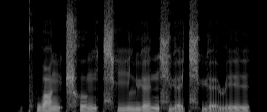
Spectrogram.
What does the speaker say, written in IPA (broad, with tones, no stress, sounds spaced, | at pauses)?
kʰ w ɑ˥˨ ŋ ʈ͡ʂʰ ɤ˥˨ ŋ t͡ɕʰ i˦ l ɥ ɛ˦ n ɕ ɥ ɛ˨˦ t͡ɕʰ ɥ ɛ̰˨˩ ɻ e˦ ɪ̯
